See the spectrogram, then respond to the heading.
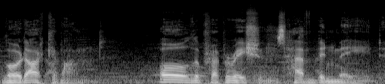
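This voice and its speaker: An actor playing a dutiful, sinister demon lieutenant in a fantasy video game, formal and deferential. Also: male voice, extremely low pitch, very animated, measured pace, vocal fry, faint music behind, exaggerated voice. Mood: obedient.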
